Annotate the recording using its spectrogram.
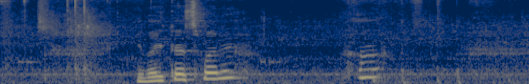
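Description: A small puppy yelps and whimpers in short, high cries.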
